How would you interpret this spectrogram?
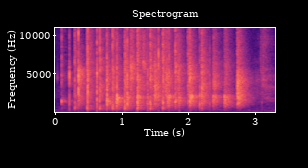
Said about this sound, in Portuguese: E a que está aqui hoje, salva de palmas.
